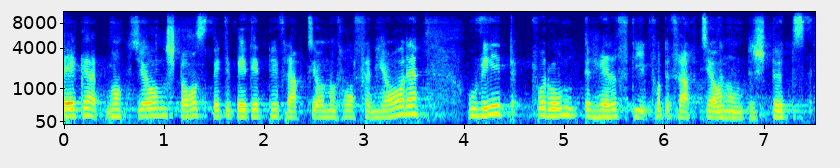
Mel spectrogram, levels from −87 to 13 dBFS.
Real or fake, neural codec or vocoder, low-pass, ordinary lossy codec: fake; codec, 16 kHz in and 24 kHz out, 1.1 kbps, FireRedTTS-2 codec; 9.9 kHz; Opus, 16 kbps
